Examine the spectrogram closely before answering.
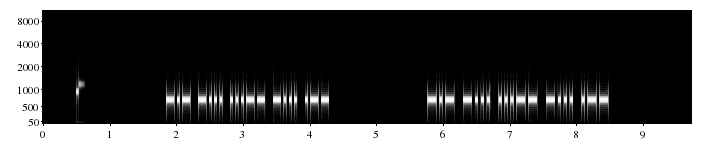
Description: Morse code, heard as a keyed tone, about 28 wpm, 700 Hz. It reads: KB3BW KB3BW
